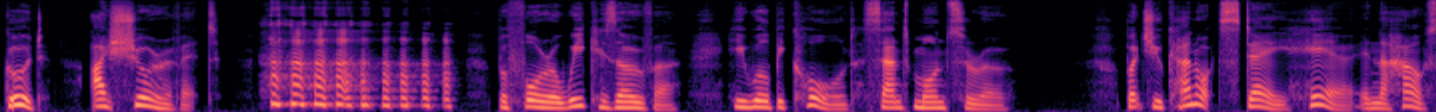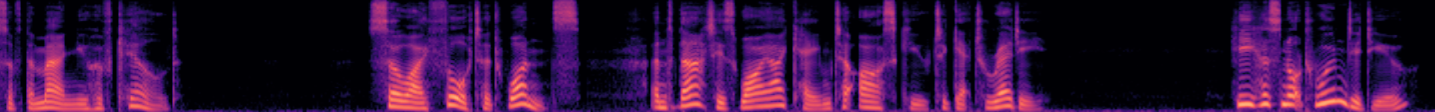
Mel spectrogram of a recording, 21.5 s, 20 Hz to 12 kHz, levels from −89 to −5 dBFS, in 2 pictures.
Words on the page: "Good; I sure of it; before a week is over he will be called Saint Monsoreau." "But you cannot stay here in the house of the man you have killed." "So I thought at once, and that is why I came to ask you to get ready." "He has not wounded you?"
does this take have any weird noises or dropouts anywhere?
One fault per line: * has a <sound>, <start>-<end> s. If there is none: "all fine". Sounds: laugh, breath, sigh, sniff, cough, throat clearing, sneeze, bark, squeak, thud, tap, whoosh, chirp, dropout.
* has a laugh, 1.9-3.5 s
